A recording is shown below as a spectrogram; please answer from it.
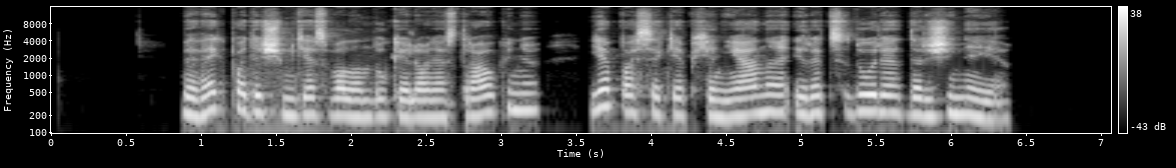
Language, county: Lithuanian, Vilnius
